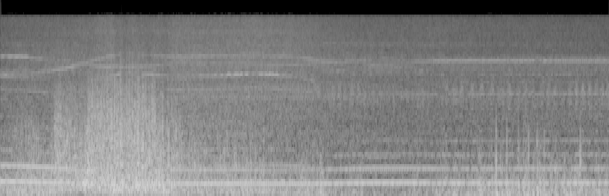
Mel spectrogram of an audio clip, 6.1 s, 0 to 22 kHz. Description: mmmmh, I heard that weird sounds before but now with camera at 15° down it causes bad vibrations. I suspect Esc or motor bearings but I'd investigate better.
